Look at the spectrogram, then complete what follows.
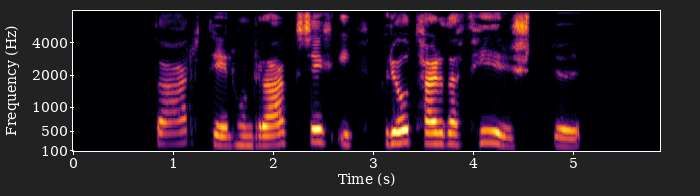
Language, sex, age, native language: Icelandic, female, 12, Icelandic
